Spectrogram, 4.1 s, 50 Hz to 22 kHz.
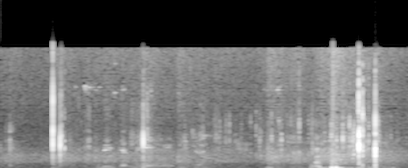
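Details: Willow, an Alaskan malamute puppy under 20 weeks old, urged to talk, answers with soft, wavering, sing-song whines that rise and fall for about a second. Handling noise and footsteps follow.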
